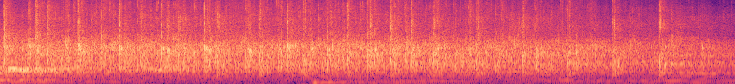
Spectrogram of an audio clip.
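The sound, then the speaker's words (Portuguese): A church audience at a morning service bursts into sustained, dense applause for God, a steady wash of many hands clapping at once that holds loud for several seconds before easing slightly toward the end, with a low hum underneath. “Aplauda Ele com alegria.”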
